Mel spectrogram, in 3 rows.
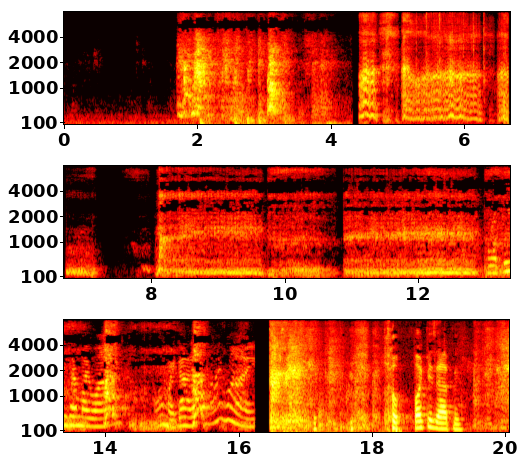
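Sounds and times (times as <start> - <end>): small dog growling: 4.4 - 15.7, 16.4 - 17.4.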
